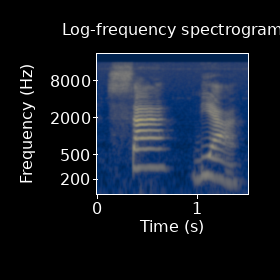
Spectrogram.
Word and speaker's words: sabiá: pronunciadas em sílabas separadas já a palavra sabiá sabiá a gente tem um ditongo porque o Rio a São pronunciados juntos na mesma sílaba por isso que a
